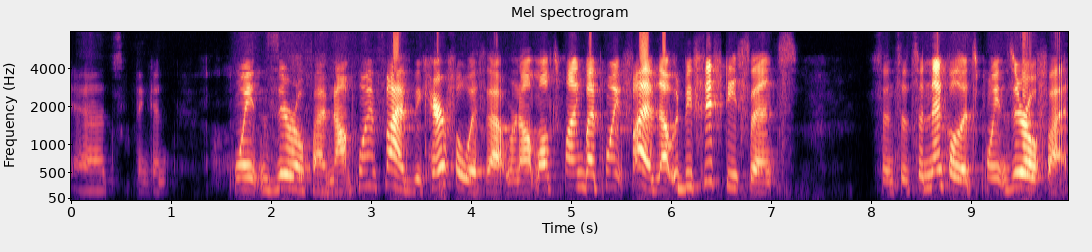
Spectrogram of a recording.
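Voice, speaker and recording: An unremarkable speaking voice moves at a moderate pace with lively intonation and big swings in loudness. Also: woman, fairly high pitch for a woman. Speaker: math teacher. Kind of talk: classroom lecture.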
